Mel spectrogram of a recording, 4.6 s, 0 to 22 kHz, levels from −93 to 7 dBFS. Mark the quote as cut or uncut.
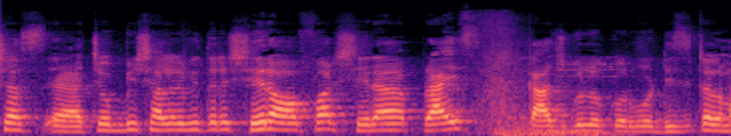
cut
